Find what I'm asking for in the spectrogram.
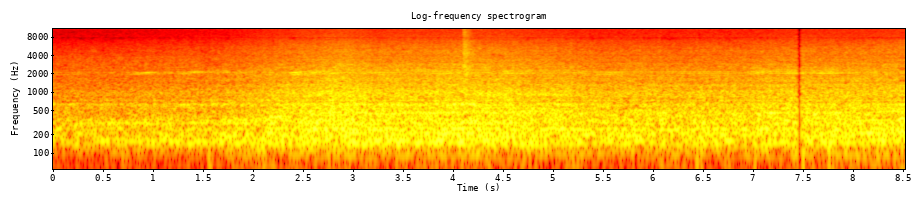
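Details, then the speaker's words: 3D-printed fan for a drone, one of four, not strapped down, after controller recalibration: loud rushing roar swelling over the first seconds with a faint steady high tone; smooth, normal fan spin-up. "I'll try and do a spin up of it really quickly. Because I did it earlier, and I was knocking stuff off the table."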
